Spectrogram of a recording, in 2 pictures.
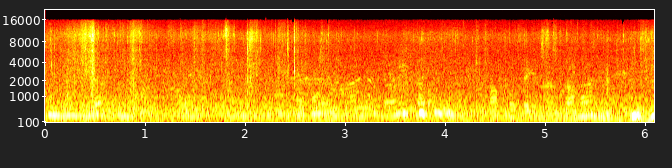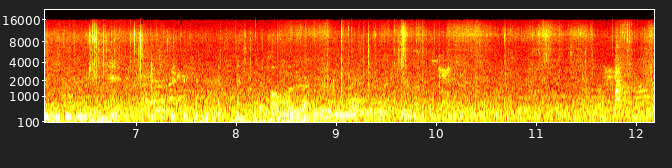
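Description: Indistinct low voices of a few people talking, with scattered short high ticks and chirps in the background.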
